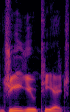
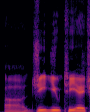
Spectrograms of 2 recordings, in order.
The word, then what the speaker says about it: Guth: And that's Guth. That's the last name. Guth. And as you say, rhymes with truth.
